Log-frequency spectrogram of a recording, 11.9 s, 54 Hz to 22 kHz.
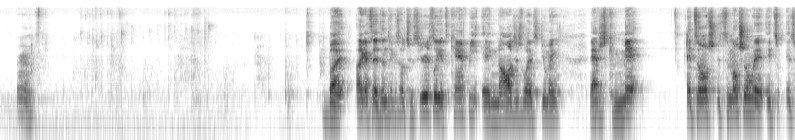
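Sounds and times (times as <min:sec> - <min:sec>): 
speech: 0:00.2 - 0:00.8, 0:04.8 - 0:09.6, 0:10.3 - 0:11.9
mouth and handling noises: 0:00.3 - 0:05.3
sipping water: 0:00.3 - 0:05.3.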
